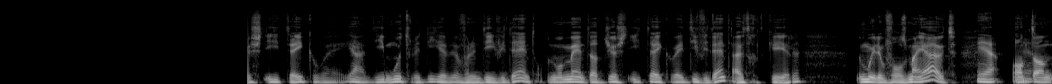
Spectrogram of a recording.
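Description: From the very start until 2.48 s the speech is missing and only a low mains hum remains, roughly 55 dB below normal level. This audio dropout to a faint residue likely comes from the signal being lost upstream while the open input stayed live.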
